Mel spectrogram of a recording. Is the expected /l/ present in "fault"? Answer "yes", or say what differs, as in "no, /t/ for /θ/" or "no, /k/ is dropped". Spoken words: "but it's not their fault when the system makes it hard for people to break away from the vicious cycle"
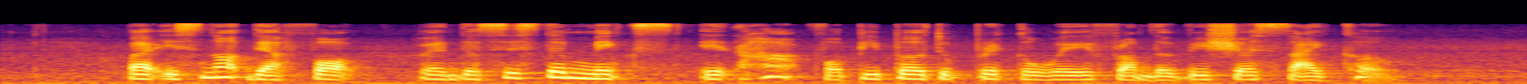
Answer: no, /l/ is dropped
